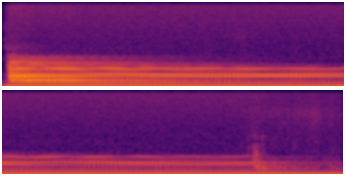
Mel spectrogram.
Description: Piano Lowest

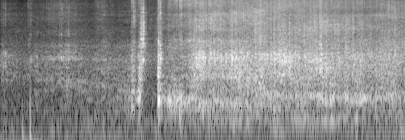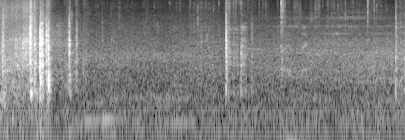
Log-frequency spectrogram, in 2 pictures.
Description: Skateboarder

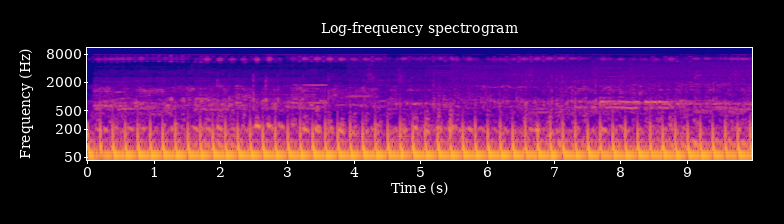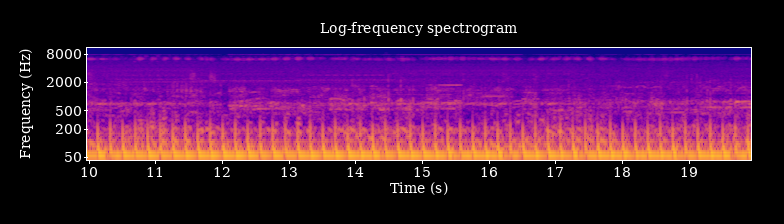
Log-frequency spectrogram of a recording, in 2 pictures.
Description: Suspensful Ambient Trance Background

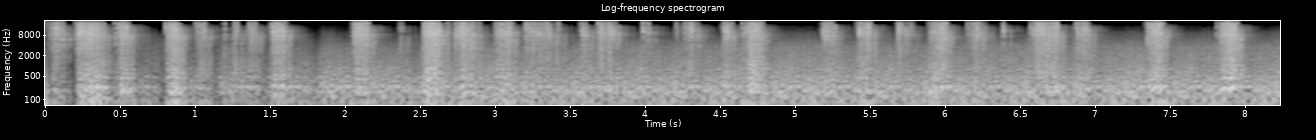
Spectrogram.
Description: Spark Electric

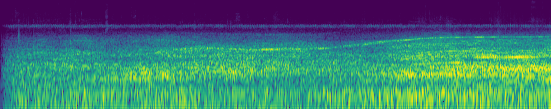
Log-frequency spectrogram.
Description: Small Airplane Takeoff

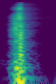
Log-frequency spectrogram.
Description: Punch

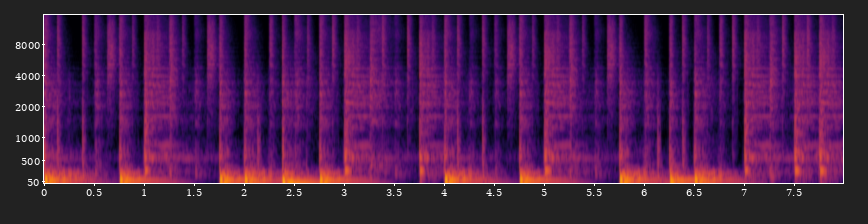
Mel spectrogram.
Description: Ambienza Beat loop 120

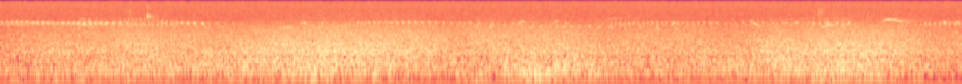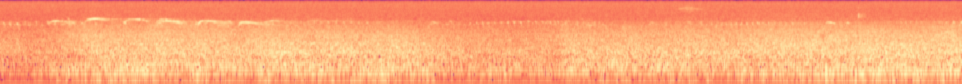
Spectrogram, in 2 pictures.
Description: Sea And Birds; Cala Fuili

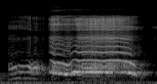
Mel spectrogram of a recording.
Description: Baby Voice

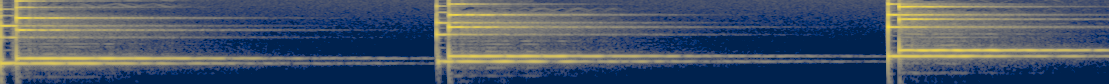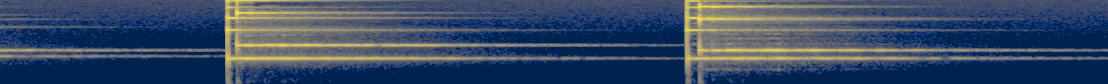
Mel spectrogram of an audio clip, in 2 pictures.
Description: Collecting Coins

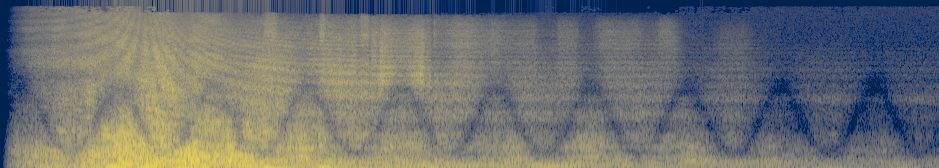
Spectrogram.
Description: Rotating Hissy Whoosh Passing

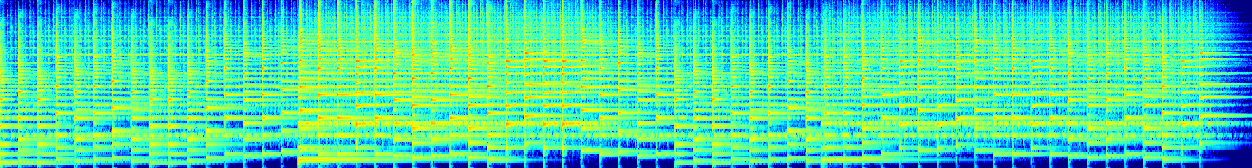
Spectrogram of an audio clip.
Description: Koto Theme

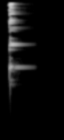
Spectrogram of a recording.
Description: Wink

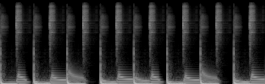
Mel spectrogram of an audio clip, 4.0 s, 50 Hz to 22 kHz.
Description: Acid house bass 120

